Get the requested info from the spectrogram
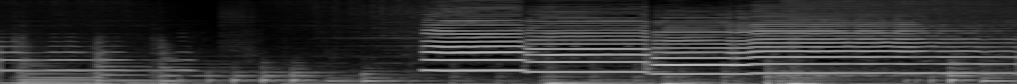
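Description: Live jazz trio: a saxophone holds long notes, breaks into a quick run of short notes about a second in, then settles back into sustained notes over low double bass notes.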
